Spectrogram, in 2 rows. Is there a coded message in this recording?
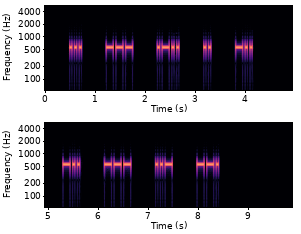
Yes: Morse code from 0.5 to 8.4 s, heard as a keyed tone, about 25 wpm, spaced as for 13 wpm, 590 Hz. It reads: SOLID DOUG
